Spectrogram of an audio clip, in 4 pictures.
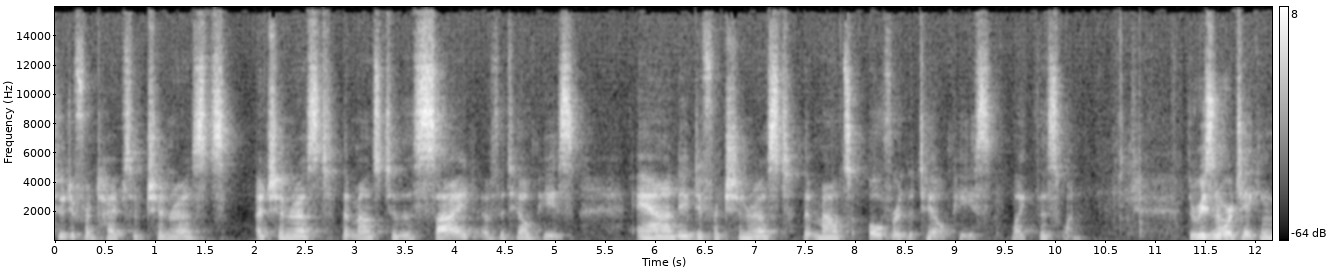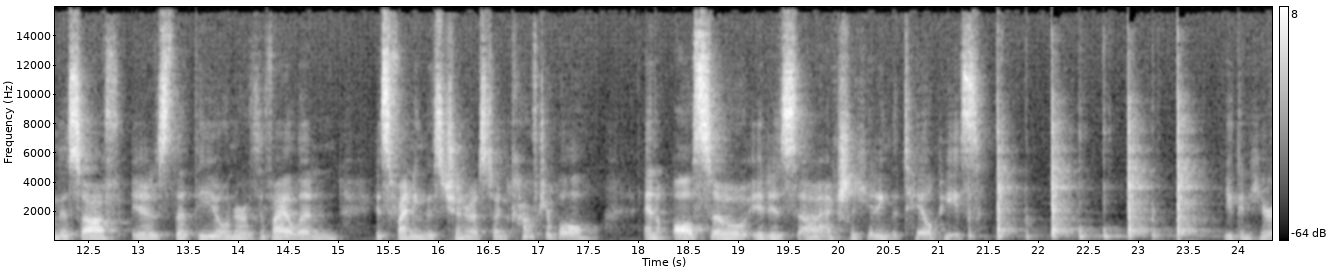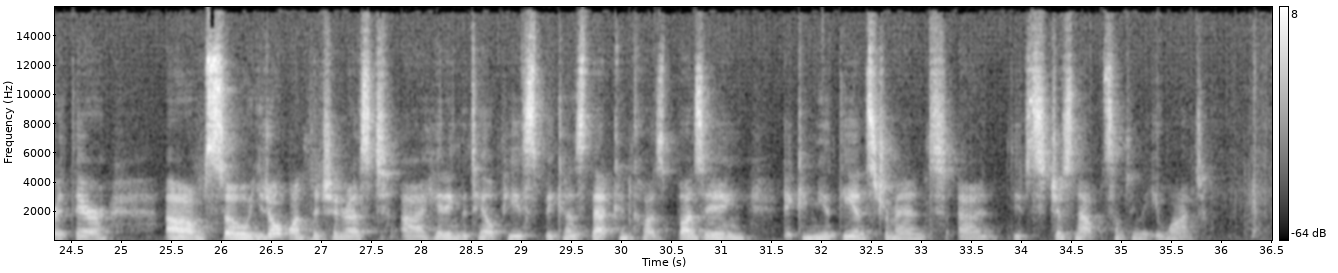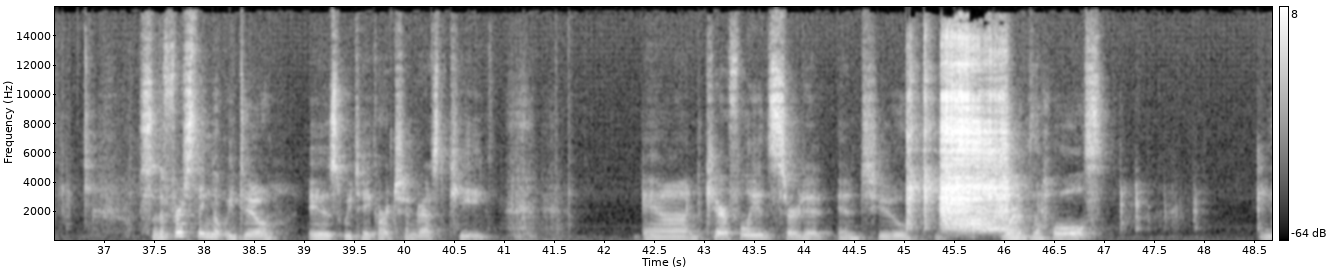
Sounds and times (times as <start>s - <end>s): Speech: 0.0s - 10.4s, 11.3s - 21.4s, 23.8s - 35.9s, 37.4s - 40.9s, 42.4s - 45.2s, 46.0s - 47.1s.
